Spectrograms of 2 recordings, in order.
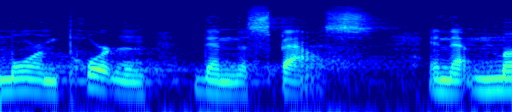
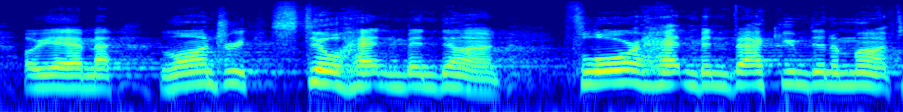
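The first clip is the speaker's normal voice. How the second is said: louder mock nagging; sarcastic complaint; 5 semitones higher, 8 dB louder than usual. Mock critical spouse complaining.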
